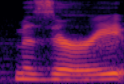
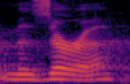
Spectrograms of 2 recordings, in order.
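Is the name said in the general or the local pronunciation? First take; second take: general; local. First: The name uses the general, outsider pronunciation. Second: The name uses the local, native pronunciation. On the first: This is how people elsewhere say it. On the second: This is how people from the state say it.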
